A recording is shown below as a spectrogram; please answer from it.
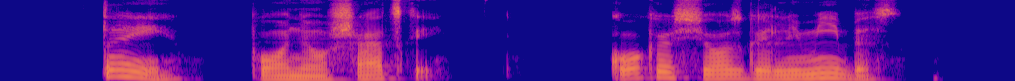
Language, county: Lithuanian, Kaunas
